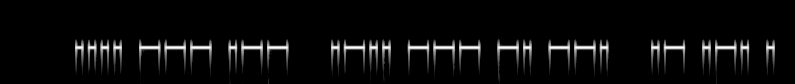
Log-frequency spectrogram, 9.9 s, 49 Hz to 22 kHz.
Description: Morse code, heard as a keyed tone, about 16 wpm, 700 Hz. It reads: HOW LONG ARE
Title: Sentences from Top 1000 Words - Review Part 2 - 15wpm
